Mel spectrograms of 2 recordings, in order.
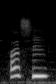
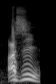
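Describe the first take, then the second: First: It is said in a warm, cheerful tone. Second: It is said in an irritated, harsh tone. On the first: Everything is fine and relaxed. The speaker calls it right. "il y a une bonne vibe" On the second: The speaker is getting annoyed. The speaker calls it wrong. "il est en train de s'énerver"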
